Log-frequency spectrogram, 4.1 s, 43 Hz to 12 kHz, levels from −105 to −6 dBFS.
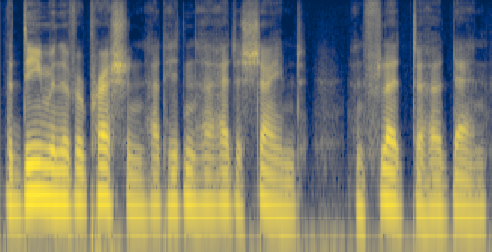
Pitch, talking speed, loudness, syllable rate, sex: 120 Hz, 205 wpm, -18 LUFS, 5.6 syllables/s, male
